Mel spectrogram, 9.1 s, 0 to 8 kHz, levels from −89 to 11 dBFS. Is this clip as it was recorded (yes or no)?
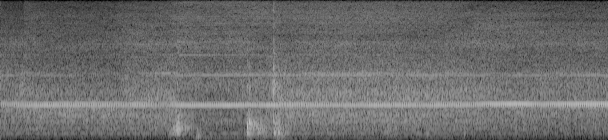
yes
